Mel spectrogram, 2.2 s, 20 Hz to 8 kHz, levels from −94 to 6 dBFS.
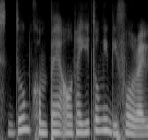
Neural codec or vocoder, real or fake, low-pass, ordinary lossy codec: codec, 16 kHz, about 1 kbps, DyCAST, with the encoder's durations; fake; none; none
